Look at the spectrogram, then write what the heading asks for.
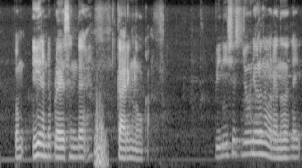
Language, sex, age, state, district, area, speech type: Malayalam, male, 18-30, Kerala, Idukki, rural, spontaneous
